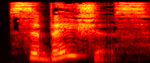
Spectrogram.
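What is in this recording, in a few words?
"sebaceous", British English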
